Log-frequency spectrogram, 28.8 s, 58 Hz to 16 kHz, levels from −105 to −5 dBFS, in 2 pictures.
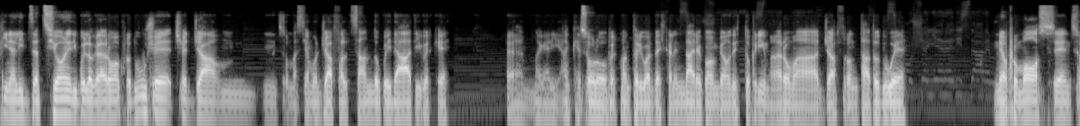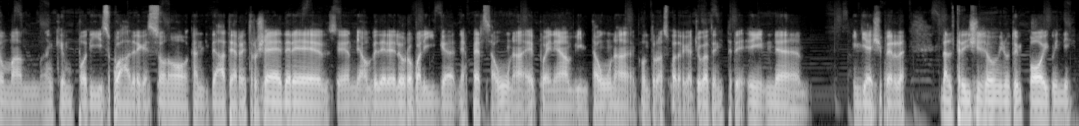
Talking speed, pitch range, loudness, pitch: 165 wpm, 80-90 Hz, -25 LUFS, 85 Hz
